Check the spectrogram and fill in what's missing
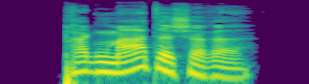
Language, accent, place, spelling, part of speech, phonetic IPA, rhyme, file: German, Germany, Berlin, pragmatischere, adjective, [pʁaˈɡmaːtɪʃəʁə], -aːtɪʃəʁə, De-pragmatischere.ogg
- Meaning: inflection of pragmatisch: 1. strong/mixed nominative/accusative feminine singular comparative degree 2. strong nominative/accusative plural comparative degree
